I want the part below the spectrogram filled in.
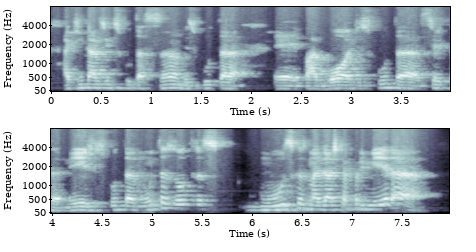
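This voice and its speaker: Moderate pace with hardly any pauses, plus audible room echo. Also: man, medium pitch for a man, ordinary pitch variation. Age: 20s. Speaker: social worker and rapper. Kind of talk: interview. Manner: hesitant with fillers.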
